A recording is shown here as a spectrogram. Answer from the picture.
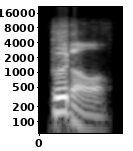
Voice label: "boodle", American

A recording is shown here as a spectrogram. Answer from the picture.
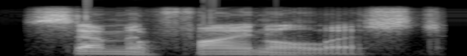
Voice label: "semifinalist", American

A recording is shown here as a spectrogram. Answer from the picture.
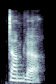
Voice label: "tumbler", Indian

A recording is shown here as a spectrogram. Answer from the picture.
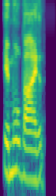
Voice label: "immobile", Indian

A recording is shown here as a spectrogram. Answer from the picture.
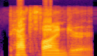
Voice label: "pathfinder", American

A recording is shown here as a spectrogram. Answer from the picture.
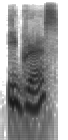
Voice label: "egress", Indian

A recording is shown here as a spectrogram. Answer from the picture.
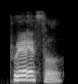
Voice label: "prayerful", Indian; Dictionary

